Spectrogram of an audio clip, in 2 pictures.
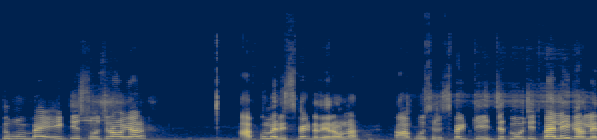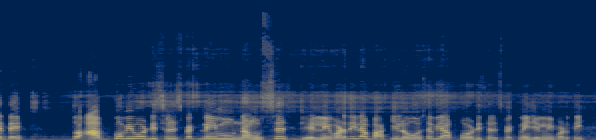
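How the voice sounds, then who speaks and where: A man's voice: extremely high pitch, fast talker, pushed and bright, poor audio. A young man vlogging casually, telling a story in a chatty, ranting way while walking through a station and streets. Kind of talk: casual vlog talk to camera. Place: Mumbai local train station and streets, outdoors.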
